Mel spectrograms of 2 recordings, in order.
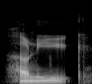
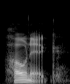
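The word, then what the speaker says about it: Hoenig: Baldersgate 3, but uh Baldersgate 1's composer, Michael Hanig. Honig.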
